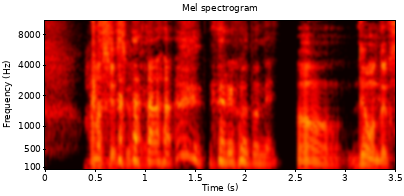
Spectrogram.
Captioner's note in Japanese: 笑い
